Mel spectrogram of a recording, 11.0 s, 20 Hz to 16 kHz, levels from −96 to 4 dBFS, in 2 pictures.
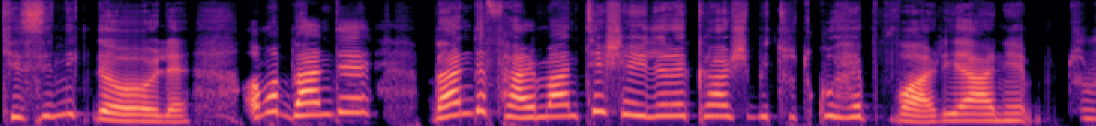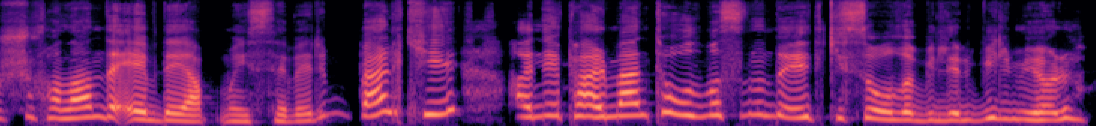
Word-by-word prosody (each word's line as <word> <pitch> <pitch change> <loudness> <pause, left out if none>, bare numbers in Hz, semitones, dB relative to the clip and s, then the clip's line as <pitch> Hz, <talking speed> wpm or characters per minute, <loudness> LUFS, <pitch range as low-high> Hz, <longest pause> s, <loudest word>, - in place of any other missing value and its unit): Kesinlikle 310 - -2
öyle. 175 -3 +2 0.3
Ama 455 -4 +1
bende 360 +4 +6 0.5
bende 400 +6 +5
fermente 315 +7 +2
şeylere 335 -4 -2
karşı 320 -1 -3
bir - - -4
tutku 310 +2 -7
hep 290 -7 -6
var. 170 -2 +5
Yani, 195 0 0 0.2
turşu 255 +3 -12
falan 275 +2 +1
da - - +4
evde 220 -6 +1
yapmayı 175 -1 -2
severim. 185 - -8
Belki, 375 +4 0 0.2
hani, 310 +2 -3
fermente 335 +5 +3
olmasının 350 -1 -3
da 335 - -3
etkisi 275 -2 -3
olabilir, 205 -3 -1
bilmiyorum. 235 -2 -2
295 Hz, 150 wpm, -22 LUFS, 210-335 Hz, 0.5 s, bende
